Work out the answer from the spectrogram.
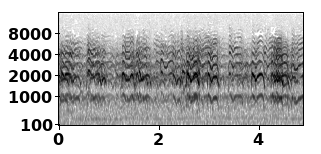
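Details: Nearby laughing gulls from a flock of some 1000 birds on ground and in flight, uttering clear bent nasal cries in overlapping bursts that pulse roughly every second amid the wider colony din.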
